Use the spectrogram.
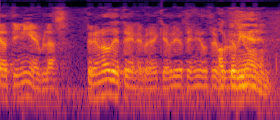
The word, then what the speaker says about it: tenebrae: Y la encuentra en Catulo, tenebrae. Por la métrica usted ve que ahí contó esa sílaba como larga, con lo que equivaldría hoy a decir tenebrae, no tenebrae.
